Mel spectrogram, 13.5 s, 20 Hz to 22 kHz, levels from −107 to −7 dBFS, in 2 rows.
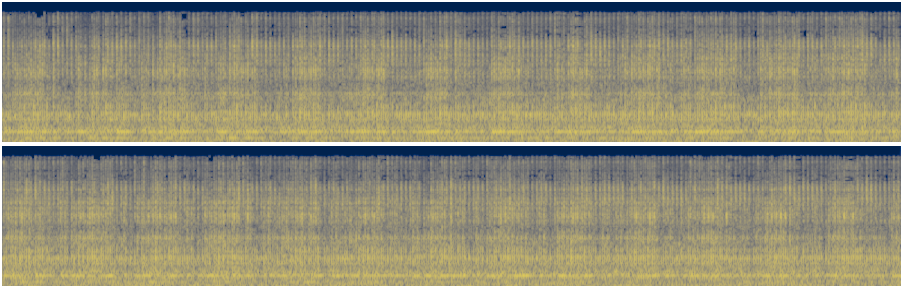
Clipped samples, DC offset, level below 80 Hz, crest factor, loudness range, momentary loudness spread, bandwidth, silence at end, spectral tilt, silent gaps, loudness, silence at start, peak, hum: under 0.1%; under 0.1%; -38 dBFS; 18 dB; 0 LU; 1 LU; 16.5 kHz; 0 s; -2.5 dB/octave; none; -21 LUFS; 0 s; -4 dBFS; none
